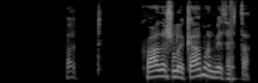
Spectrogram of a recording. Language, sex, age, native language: Icelandic, male, 60-69, Icelandic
